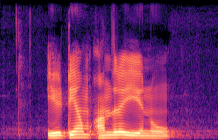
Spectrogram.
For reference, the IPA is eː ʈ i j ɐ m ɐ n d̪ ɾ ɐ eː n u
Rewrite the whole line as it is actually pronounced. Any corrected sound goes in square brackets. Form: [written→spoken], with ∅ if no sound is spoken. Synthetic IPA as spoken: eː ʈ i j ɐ m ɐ n d̪ ɾ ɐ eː n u

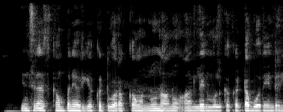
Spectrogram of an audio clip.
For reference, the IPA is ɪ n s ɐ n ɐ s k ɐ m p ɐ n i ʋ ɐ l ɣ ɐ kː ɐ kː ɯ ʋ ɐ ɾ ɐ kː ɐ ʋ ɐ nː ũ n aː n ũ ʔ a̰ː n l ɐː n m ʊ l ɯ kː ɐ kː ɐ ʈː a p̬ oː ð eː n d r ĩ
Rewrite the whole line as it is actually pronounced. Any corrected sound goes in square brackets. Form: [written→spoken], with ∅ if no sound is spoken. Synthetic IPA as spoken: ɪ n s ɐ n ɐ s k ɐ m p ɐ n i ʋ ɐ [l→ɾ] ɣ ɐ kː ɐ [kː→ʈː] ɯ ʋ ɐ ɾ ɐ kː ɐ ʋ ɐ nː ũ n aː n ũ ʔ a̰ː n l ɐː n m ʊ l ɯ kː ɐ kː ɐ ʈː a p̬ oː ð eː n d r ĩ

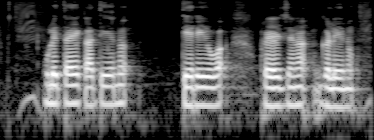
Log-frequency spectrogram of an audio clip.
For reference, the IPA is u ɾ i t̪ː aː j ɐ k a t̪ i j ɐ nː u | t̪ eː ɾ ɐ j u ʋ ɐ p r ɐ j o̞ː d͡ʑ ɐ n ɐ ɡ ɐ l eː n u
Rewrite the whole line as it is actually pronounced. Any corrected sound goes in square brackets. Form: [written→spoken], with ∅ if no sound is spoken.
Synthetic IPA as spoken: u [ɾ→ɭ] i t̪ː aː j ɐ k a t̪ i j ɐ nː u | t̪ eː ɾ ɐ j u ʋ ɐ p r ɐ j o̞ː d͡ʑ ɐ n ɐ ɡ ɐ [l→ɭ] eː n u

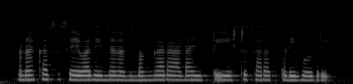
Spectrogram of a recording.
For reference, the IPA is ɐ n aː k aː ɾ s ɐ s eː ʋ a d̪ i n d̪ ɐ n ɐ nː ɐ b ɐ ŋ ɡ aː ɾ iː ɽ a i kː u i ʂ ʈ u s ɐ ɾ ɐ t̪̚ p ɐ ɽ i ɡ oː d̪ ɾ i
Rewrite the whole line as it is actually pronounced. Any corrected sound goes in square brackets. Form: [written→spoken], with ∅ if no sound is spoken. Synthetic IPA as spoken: ɐ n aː k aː [ɾ→∅] s ɐ s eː ʋ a d̪ i n d̪ ɐ n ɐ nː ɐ b ɐ ŋ ɡ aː ɾ [iː→aː] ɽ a i [kː→ʈː] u [i→e] ʂ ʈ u s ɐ ɾ ɐ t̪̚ p ɐ ɽ i [ɡ→b] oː d̪ ɾ i

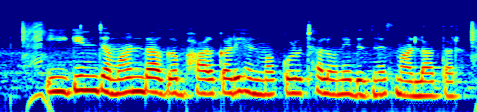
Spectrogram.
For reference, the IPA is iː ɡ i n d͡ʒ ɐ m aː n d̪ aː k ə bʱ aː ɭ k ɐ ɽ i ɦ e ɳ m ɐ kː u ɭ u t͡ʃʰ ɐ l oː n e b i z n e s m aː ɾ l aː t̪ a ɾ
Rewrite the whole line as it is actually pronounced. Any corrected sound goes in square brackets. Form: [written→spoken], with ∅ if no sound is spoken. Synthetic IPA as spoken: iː ɡ i n d͡ʒ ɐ m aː n d̪ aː [k→ɡ] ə bʱ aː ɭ k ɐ ɽ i ɦ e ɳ m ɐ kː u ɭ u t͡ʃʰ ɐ l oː n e b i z n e s m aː [ɾ→ɽ] l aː t̪ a ɾ

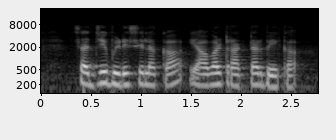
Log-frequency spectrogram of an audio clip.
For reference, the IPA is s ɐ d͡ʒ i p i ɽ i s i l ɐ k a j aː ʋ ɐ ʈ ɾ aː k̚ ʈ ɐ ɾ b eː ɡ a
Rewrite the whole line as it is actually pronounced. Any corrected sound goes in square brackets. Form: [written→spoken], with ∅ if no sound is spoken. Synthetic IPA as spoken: s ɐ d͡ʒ i [p→b] i ɽ i s i l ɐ k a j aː ʋ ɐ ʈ ɾ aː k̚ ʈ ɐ ɾ b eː [ɡ→k] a

